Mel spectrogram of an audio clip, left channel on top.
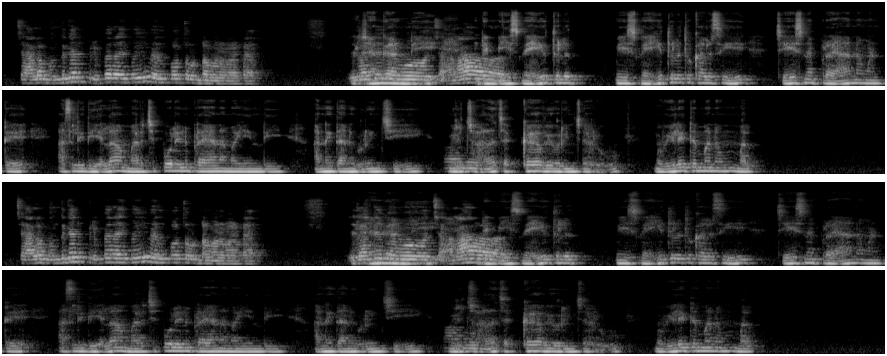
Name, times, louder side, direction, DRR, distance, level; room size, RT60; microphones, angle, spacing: voice 1, 0.1-2.5 3.1-3.2 3.5-5.0 13.2-13.8, left 1 dB, 45° right, 0.7 m, -27 dB
voice 2, 3.5-5.8 6.1-13.0 13.3-15.0 15.4-16.3, left 3 dB, 65° left, 0.5 m, -25 dB
4.1 x 2.6 x 2.5 m
head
